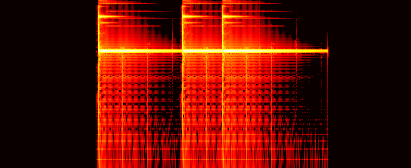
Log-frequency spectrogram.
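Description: Three bright ding sound effects about a second in, the second and third close together, ringing into one steady high tone that cuts off suddenly.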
